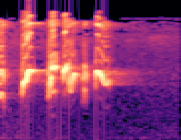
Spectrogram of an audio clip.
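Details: Red-whiskered bulbul, a gacor lure-call bird, gives a quick, bubbly phrase of four or five rich, warbled notes that bounce up and down within about a second. Nothing else is audible.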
